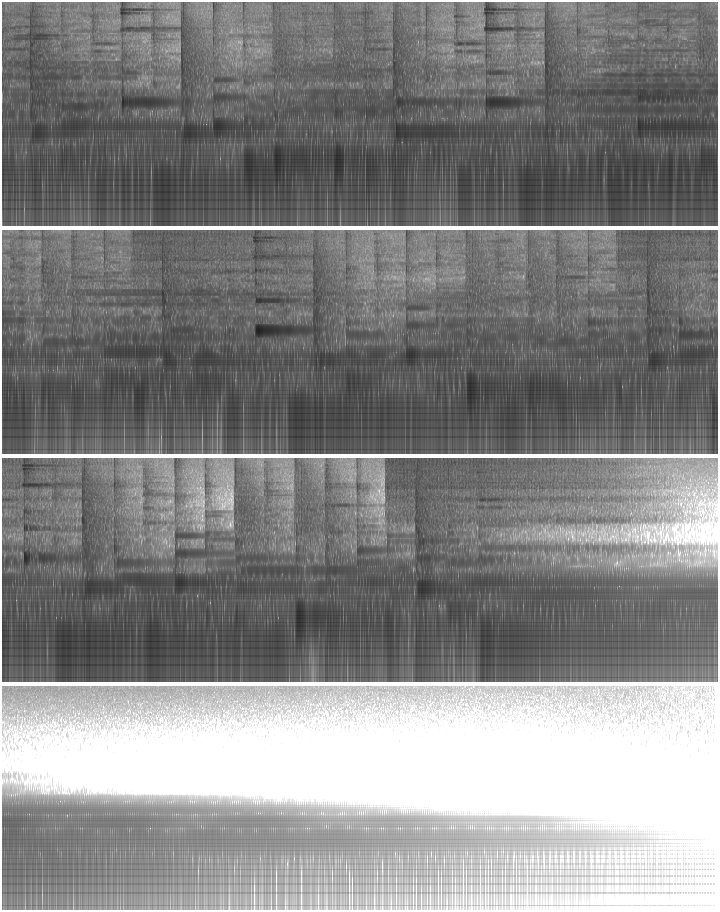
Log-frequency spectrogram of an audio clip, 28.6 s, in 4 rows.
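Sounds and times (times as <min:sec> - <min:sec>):
harp: 0:00.0 - 0:21.5.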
